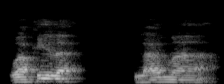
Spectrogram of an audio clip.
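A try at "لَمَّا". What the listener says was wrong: Lama pakai tasdid.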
